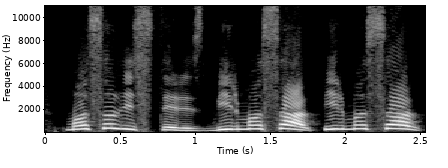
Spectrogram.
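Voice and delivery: put-on clamor for a story like eager kids; children shouting. A narrator's reading. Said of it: "diye bağırdılar". (çocukça bağırarak)

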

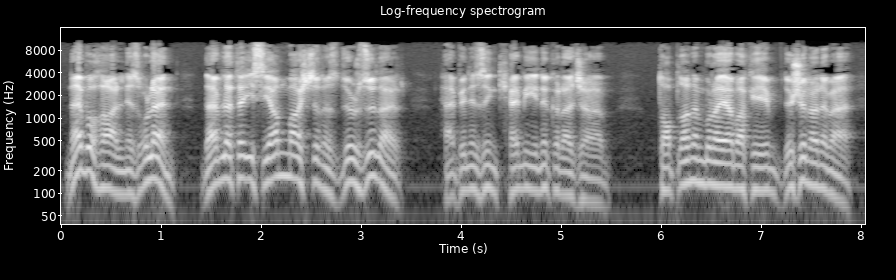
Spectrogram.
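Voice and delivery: loud, angry harangue; tyrannical gendarme chief. Acted. Gendarme chief rounds up villagers, angrily haranguing them.

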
